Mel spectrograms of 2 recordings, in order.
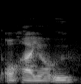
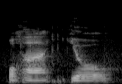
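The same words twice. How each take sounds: First: The final vowel is short and clipped. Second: The final vowel is drawn out long. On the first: This reads the romaji literally as written. The speaker calls it wrong. "not really ohayo" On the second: This is how Japanese speakers actually say it. The speaker calls it right. "in Japanese is pronounced like ohayo, yo"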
